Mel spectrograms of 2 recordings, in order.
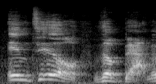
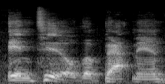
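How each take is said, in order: First: It is said in the speaker's normal voice. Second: It is said in a put-on trailer narrator voice.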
